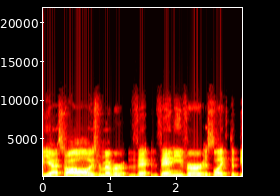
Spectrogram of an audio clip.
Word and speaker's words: Vannevar: Yeah, I'll tell you, I looked it up one time and they said that it rhymes with beaver, Oh God, so it's Vanever. Vannevar. Vanever. Yeah, like leave it to Beaver maneuver.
